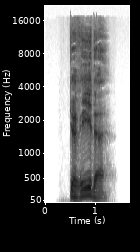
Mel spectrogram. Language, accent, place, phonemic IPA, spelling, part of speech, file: German, Germany, Berlin, /ɡəˈʁeːdə/, Gerede, noun, De-Gerede.ogg
- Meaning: 1. gossip, gossiping 2. chatter, babble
